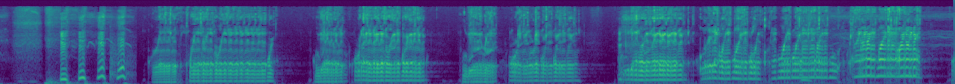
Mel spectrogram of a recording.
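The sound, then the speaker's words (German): Someone gargles the Tatort theme tune with a mouthful of wine, the bubbling throat sound rising and falling in pitch across several sustained phrases with short pauses between, loud. “Tatort. Mhm. Schlucken. Sehr gut.”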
